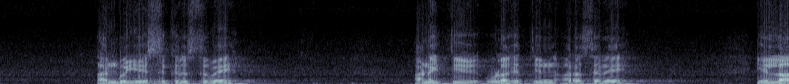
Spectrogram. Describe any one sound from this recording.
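An elderly man chants through a microphone.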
